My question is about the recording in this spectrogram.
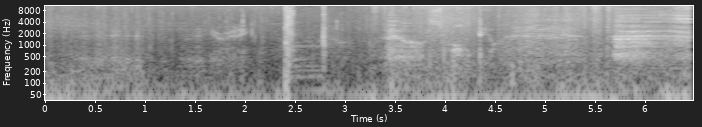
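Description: Mathews Creed compound bow shot: a sharp crack about two and a half seconds in, with a second, fainter crack just after it. Voices follow.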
